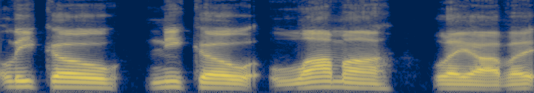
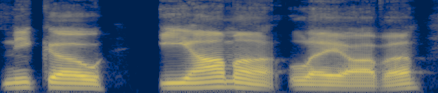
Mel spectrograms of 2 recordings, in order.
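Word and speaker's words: Nico Iamaleava: commented and corrected me it is not liko nico lama leiava it's nico iyama leiava i hope i'm pronouncing that correctly but i was thrown off there by the uppercase i and my brain took it as an l and you know what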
